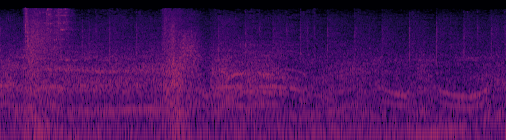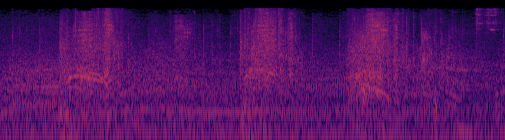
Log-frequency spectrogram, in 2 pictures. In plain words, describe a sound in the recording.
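A car engine roars and revs, rising and falling in pitch.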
